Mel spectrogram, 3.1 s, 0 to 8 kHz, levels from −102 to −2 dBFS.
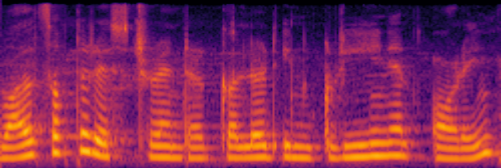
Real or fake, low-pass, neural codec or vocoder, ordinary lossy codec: real; 7.2 kHz; none; none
